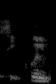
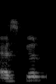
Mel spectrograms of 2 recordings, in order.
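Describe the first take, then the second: First: It is said as one two-syllable word. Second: It is spelled out as three separate letters. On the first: The speaker calls it right. "इसको सीक्वल बोलते हैं" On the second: The speaker calls it wrong. "इसको एसक्यूएल pronounce नहीं करते"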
